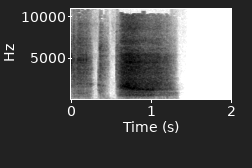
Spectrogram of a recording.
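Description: A person breathing into a close microphone: a few short breathy puffs, then one longer unvoiced breath, like a gasp or heavy exhale, that stops about halfway through.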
